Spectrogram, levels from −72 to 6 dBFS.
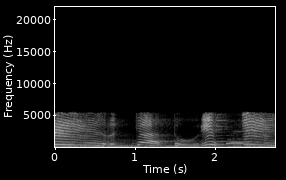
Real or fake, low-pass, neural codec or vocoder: fake; 5.4 kHz; codec, 16 kHz in and 24 kHz out, 1 kbps, XY-Tokenizer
